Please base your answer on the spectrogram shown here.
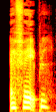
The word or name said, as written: affabel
